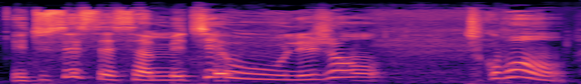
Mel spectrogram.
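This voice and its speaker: Lively woman mixing in English phrases. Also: on the high side, normal speed, dry recording. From Cameroon. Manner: animated storytelling, often slips into English phrases. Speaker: actress and TV host, interview guest. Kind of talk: casual interview chat.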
